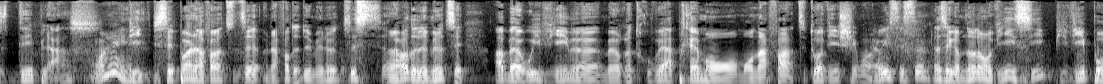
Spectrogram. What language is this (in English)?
French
